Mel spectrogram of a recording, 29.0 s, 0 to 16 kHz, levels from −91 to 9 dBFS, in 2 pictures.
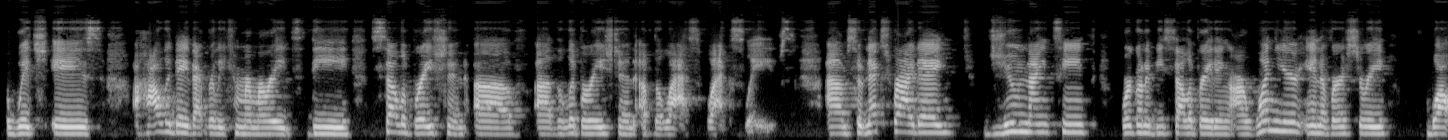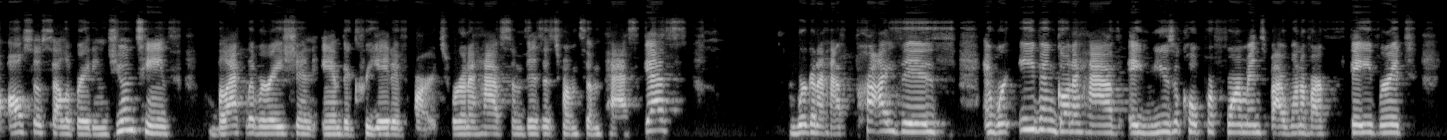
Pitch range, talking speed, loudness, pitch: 175-215 Hz, 150 wpm, -15 LUFS, 185 Hz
